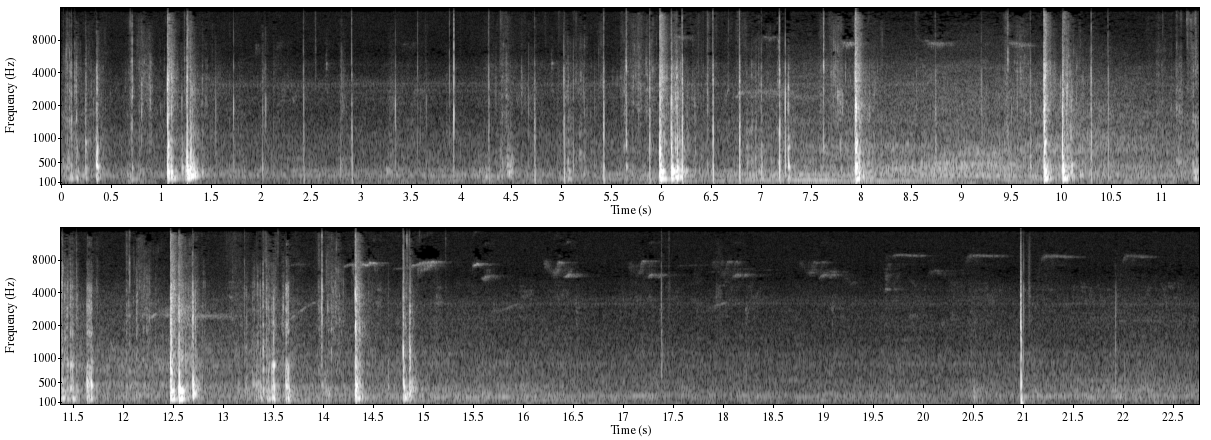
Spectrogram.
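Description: A plastic sports-drink bottle, part filled with liquid, is flipped and lands again and again on a concrete step: a dozen or so sharp knocks over the first fifteen seconds, then one more near the end.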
